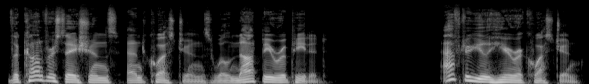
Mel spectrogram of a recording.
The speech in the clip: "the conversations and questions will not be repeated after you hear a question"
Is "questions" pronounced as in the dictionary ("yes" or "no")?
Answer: yes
